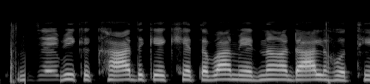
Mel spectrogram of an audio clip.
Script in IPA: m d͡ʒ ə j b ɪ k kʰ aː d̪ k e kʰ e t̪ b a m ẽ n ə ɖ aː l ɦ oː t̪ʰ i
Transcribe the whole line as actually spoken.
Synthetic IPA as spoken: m d͡ʒ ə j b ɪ k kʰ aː d̪ k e kʰ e t̪ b a m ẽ n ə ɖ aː l ɦ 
